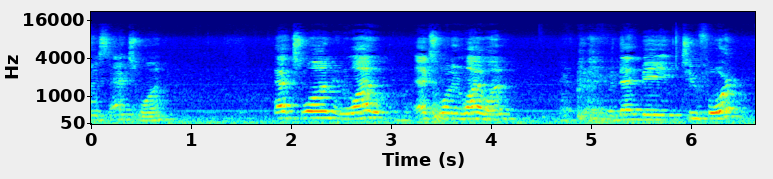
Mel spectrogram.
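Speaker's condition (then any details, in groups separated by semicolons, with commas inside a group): No condition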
